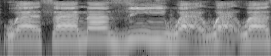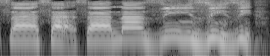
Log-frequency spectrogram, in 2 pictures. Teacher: Nah, huruf zai sifatnya sofir, bunyi dia macam lebah, macam bunyi lebah.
